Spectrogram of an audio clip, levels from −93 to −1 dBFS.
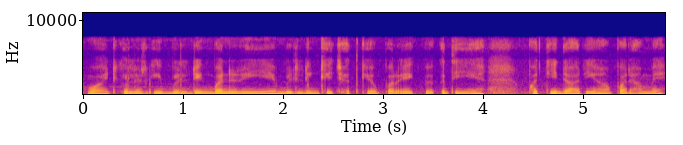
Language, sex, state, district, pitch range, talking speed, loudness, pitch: Hindi, male, Himachal Pradesh, Shimla, 130-140 Hz, 195 wpm, -17 LUFS, 135 Hz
